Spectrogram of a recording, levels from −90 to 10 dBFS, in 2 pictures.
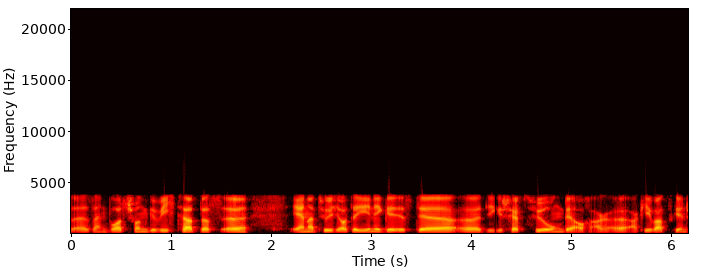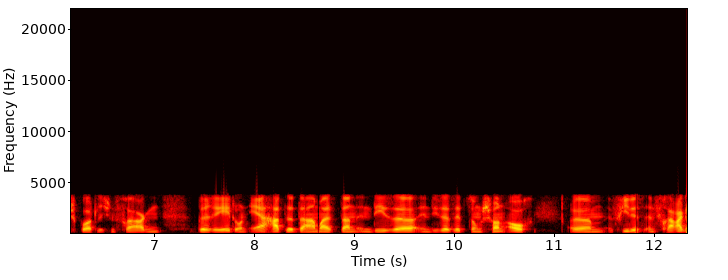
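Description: Three brief holes cut into the speech, each a sudden 20 ms drop to dead silence: at 4.24 to 4.26 s just after "äh die", at 8.64 to 8.66 s between "er hatte" and "dann in dieser in", and at 11.82 to 11.84 s. This is packet loss filled with silence. Each gap's length fits a single lost 20 ms packet, and the receiver played nothing in its place. The hard cut in and out is heard against the narrow telephone band of the G.711 line.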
